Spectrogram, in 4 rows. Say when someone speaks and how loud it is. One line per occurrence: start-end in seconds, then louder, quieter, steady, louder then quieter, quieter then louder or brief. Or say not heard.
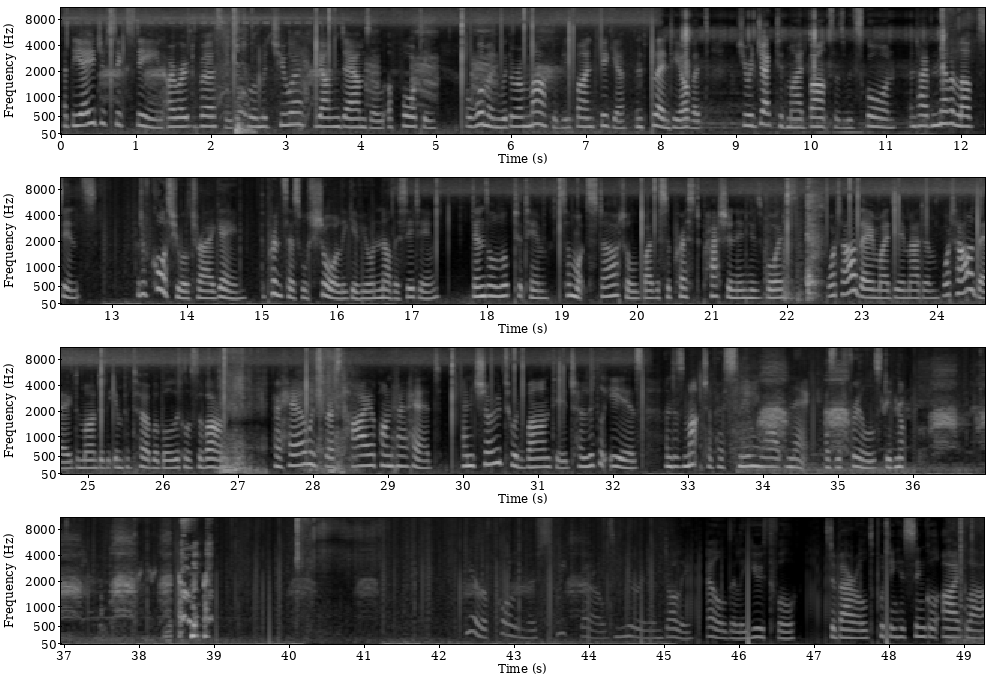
0.0-35.9 steady
42.4-49.2 louder.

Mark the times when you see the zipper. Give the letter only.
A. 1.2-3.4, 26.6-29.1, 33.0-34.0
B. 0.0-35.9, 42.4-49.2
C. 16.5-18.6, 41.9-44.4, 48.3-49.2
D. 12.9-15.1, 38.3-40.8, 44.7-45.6
A.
